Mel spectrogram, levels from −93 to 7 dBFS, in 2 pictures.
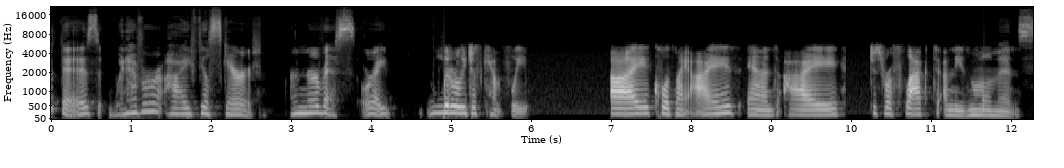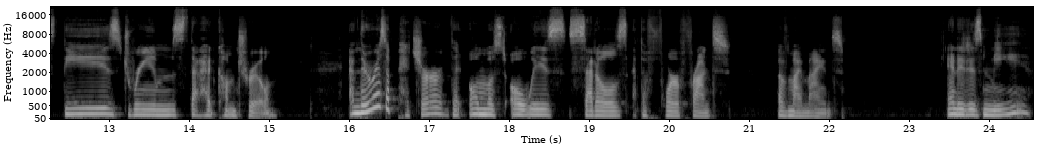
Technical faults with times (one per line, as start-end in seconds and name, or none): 4.91-11.66 input switched to a poorer device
